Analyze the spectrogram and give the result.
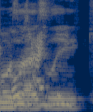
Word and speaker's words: Mos Eisley: I never get the name right. – Mos Eisley Cantina.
